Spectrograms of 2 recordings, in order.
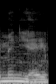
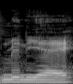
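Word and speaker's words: Minié: delvinia had invented the Minier ball a cylindrical bullet and he's right it is pronounced Minier because it's French but everybody calls it the mini ball with etched rings and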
